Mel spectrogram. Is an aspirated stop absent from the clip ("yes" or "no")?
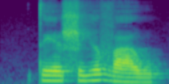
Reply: yes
